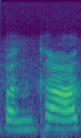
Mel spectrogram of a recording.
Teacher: نون کو پوری طرح سے آپ ادا نہیں کرتے، آپ زبان جو ہے وہ تالو پہ نہیں لگاتے۔ اس کا مطلب کیا ہوا کہ آپ زبان سے نون کا جو جگہ ہے جہاں سے نون نکلتا ہے وہ اس کو ہٹ نہیں کرتے، بلکہ بس ناک سے غنہ ہی آواز نکلتی ہے، تو اس کو کہتے ہیں اخفا، یعنی مخفی نون ادا کرنا۔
